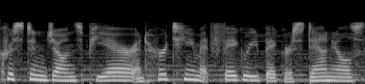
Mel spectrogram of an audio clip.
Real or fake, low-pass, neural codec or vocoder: real; 7.2 kHz; none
